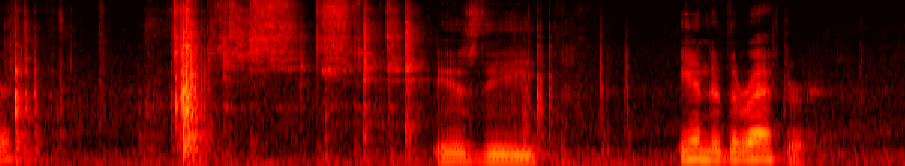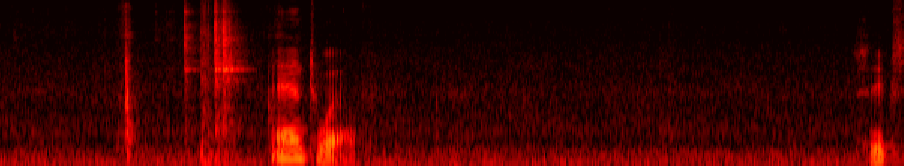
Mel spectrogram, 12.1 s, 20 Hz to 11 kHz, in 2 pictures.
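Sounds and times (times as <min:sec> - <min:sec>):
metal scraping on wood: 0:01.0 - 0:02.9.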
